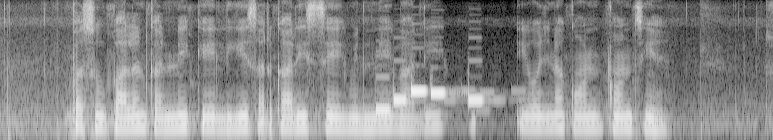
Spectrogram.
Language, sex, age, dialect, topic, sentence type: Hindi, female, 25-30, Kanauji Braj Bhasha, agriculture, question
